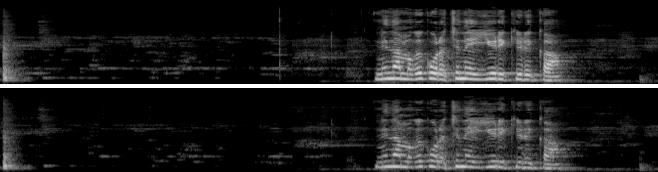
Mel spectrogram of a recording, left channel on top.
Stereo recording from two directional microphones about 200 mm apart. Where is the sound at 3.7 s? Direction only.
20° left (ahead or behind).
